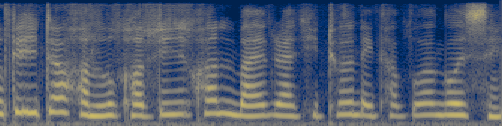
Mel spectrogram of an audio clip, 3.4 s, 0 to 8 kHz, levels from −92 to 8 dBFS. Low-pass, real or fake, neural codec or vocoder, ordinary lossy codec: 7.2 kHz; fake; autoencoder, 22.05 kHz, a latent of 192 numbers a frame, VITS, trained on many speakers; none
